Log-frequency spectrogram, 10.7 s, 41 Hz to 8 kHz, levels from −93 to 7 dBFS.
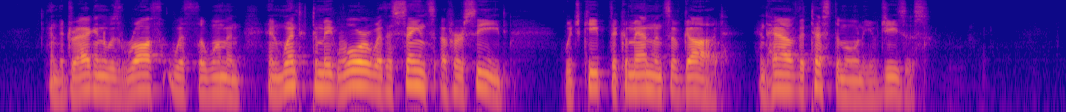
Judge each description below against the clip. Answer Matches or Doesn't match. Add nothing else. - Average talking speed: Matches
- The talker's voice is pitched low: Matches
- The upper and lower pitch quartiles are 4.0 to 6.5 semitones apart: Doesn't match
